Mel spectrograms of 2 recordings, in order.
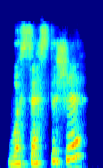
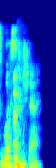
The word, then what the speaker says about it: Worcestershire: It should technically, phonetically be like Worcestershire, but it's just Worcestershire.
